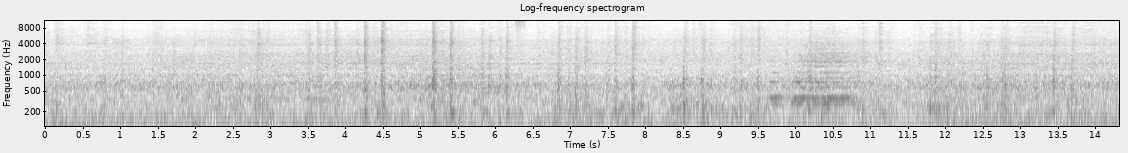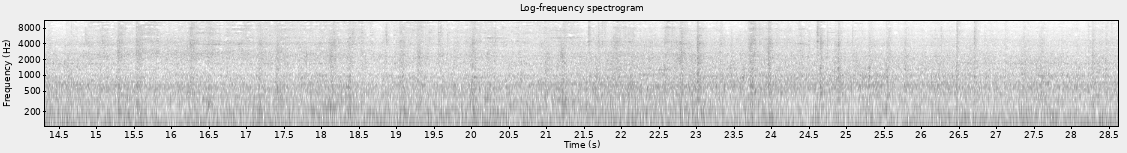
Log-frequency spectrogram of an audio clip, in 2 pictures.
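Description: Narrow-gauge Kalka–Shimla toy train running, heard from inside a carriage: a steady rumble with wheels clicking over the rail joints. A horn sounds once, briefly, about ten seconds in.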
